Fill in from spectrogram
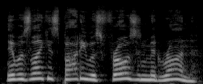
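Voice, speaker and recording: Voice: medium pitch, fairly quick, darkish tone, natural voice. A performer playing a spirited, sarcastic youngster who narrates an audio drama in an informal, candid way. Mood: tense recounting.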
